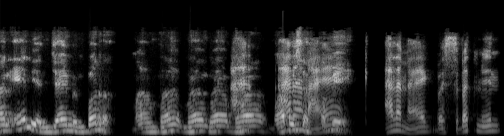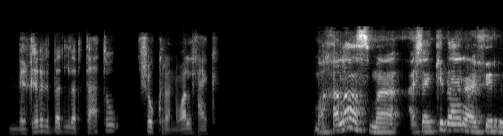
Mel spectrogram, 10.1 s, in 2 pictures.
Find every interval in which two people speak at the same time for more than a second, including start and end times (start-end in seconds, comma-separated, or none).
2.3-3.6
